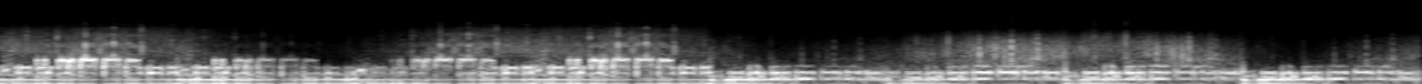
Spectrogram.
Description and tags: A stereo loop with an interesting texture.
